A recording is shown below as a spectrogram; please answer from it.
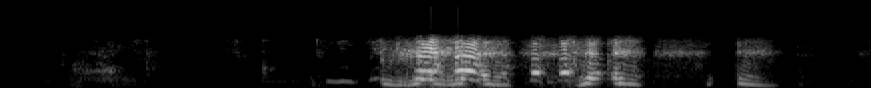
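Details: Playing Akitas: after a faint murmur, a burst of throaty, grumbling whines and yips runs for about a second and a half, broken into short pulses, with a person's voice mixed in.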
